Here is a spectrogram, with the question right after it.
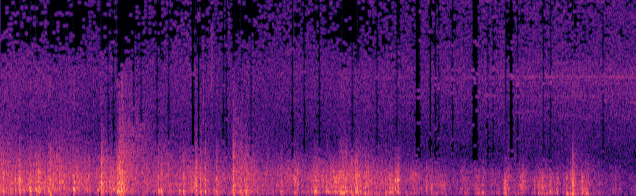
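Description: Thunder rumbles and cracks repeatedly through a thunderstorm, loud and close, with uneven bursts over a background of falling rain and no voices.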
